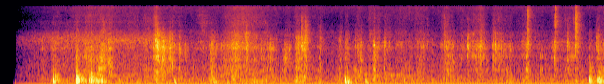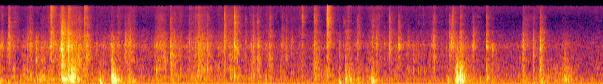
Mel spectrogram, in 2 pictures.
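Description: Quiet handling noise of an aluminum-handled folding knife turned over in the hand: scattered light clicks and rubs, with a few louder knocks about a second in, around seven seconds in and near the end.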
